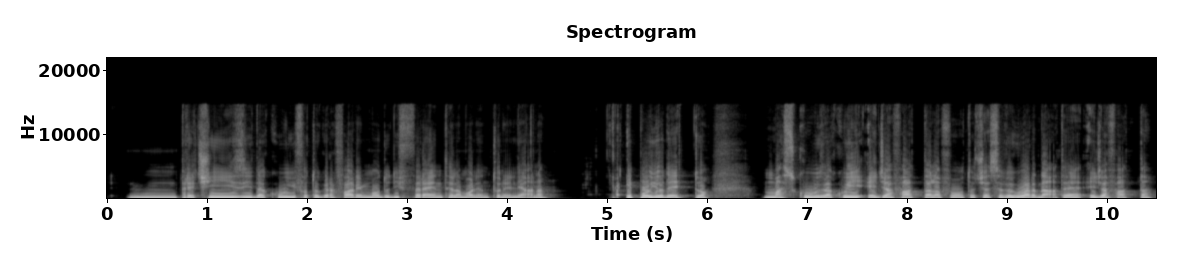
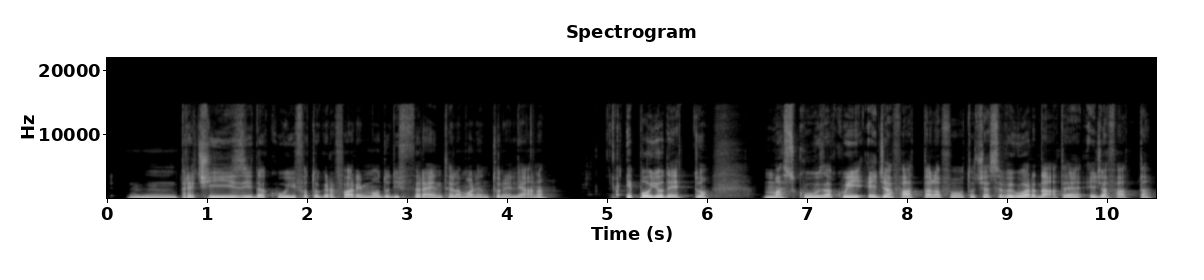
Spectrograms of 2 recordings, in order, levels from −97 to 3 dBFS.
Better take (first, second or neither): second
